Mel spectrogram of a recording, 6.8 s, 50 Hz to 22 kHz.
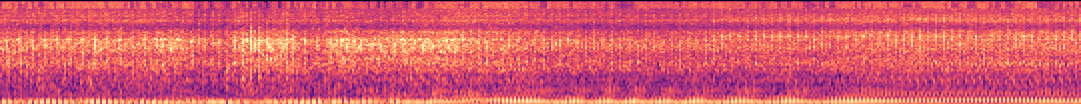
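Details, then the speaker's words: Honda CB350 Four project bike, first start after running fuel in: loud lumpy idle, stumbling beat, wandering pitch, noise from the top; two cylinders run, other two only intermittently; misfire, cause under investigation. "well that's not too bad we've got two cylinders running and the other two kind of running every now and then so we just need to look into it a bit more"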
